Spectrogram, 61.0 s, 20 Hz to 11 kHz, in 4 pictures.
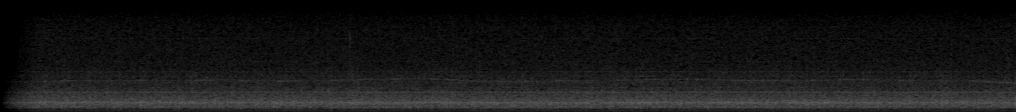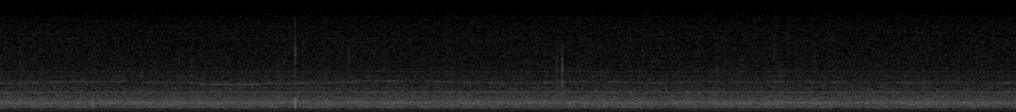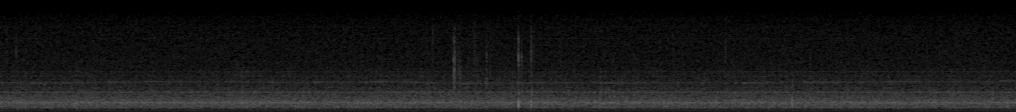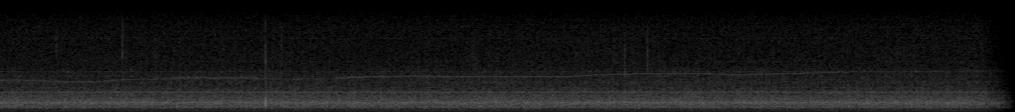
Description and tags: inspire 27Dec2007-07:00:01
offers a public continuous source of audible signal in VLF band direct of our ionosphere.
In this pack I have extracted a selection of fragments of a minute of duration recorded at 7:01 AM (Local Time) every day during approximately a month.
If it interests to you listen more of this material you can connect here to stream:
radio, electronic, vlf, static, shortwave, noise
